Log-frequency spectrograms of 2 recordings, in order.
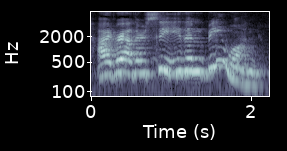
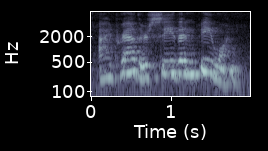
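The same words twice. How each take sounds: First: Said in the usual way. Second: Soft echo. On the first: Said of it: "I'll say a line". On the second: Shown as a demonstration. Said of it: "you say it back to me".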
